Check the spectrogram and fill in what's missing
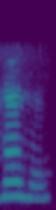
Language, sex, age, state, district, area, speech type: Bengali, female, 45-60, West Bengal, Dakshin Dinajpur, urban, conversation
